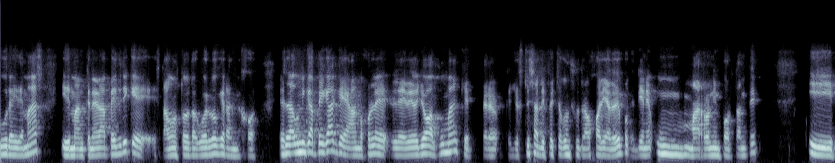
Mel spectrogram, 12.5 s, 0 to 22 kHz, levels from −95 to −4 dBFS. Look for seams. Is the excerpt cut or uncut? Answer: uncut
